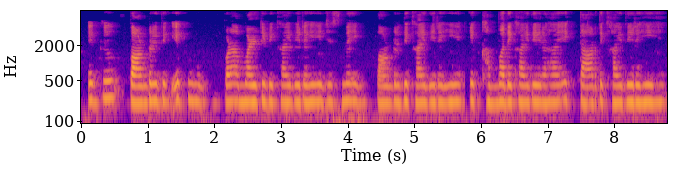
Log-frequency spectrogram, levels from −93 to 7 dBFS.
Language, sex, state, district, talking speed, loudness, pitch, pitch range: Hindi, female, Bihar, Begusarai, 190 wpm, -22 LUFS, 210 Hz, 210-215 Hz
